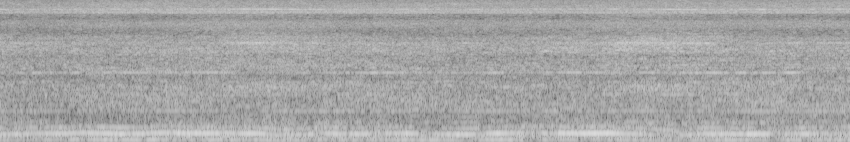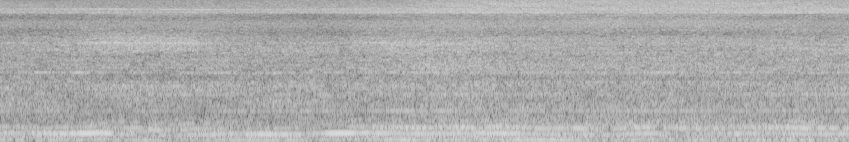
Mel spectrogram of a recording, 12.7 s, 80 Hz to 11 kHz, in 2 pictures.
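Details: Hoover WindTunnel Supreme U5468-900 upright vacuum before refurbishment, with a finicky switch and an aggressive brush roller. Steady motor whine with airy hiss and constant brush drone, no rattles or pitch drops; normal running.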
